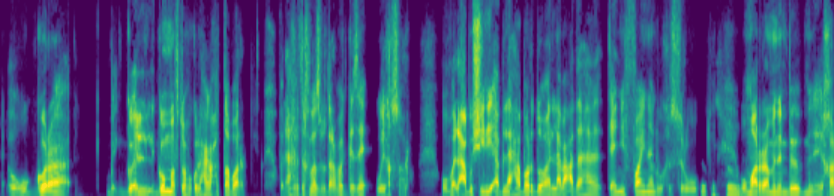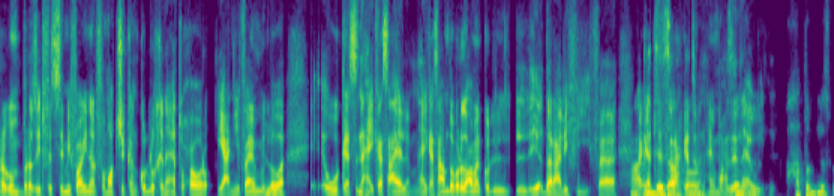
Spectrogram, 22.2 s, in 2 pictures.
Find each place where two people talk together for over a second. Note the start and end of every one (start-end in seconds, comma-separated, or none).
19.6-21.3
